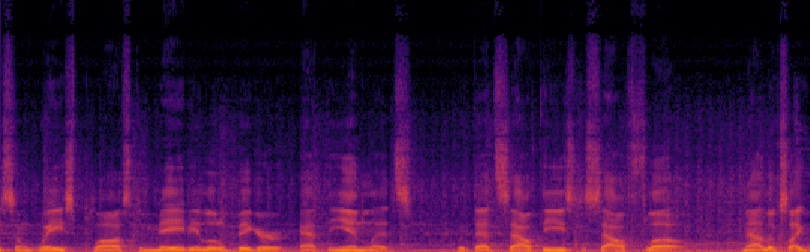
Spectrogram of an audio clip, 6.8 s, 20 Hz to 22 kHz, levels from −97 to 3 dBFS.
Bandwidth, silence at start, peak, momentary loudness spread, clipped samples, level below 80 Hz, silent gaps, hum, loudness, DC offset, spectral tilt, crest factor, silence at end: 18.5 kHz; 0 s; -18 dBFS; 9 LU; under 0.1%; -52 dBFS; none; none; -34 LUFS; 0.2%; -5.5 dB/octave; 16 dB; 0 s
